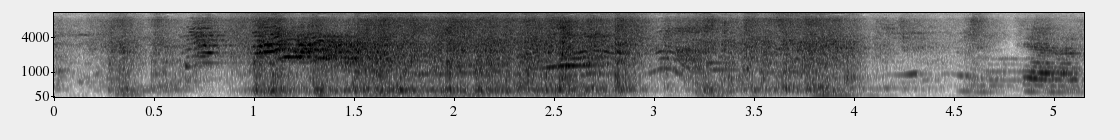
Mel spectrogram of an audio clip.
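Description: Plastic balls rattle and clatter as a small child plays among them.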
